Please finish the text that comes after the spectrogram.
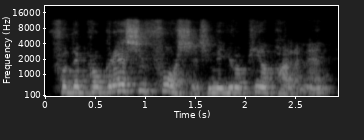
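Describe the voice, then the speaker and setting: A man with a Greek accent, a member of parliament, giving a formal seminar speech in a slow, measured way with pauses. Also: high-pitched, expressive, creaky, reverberant.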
